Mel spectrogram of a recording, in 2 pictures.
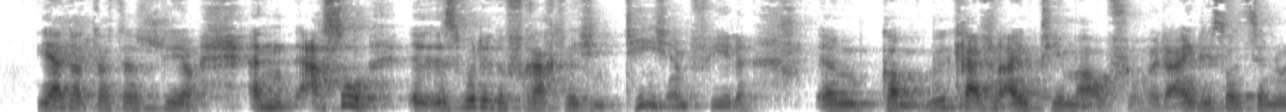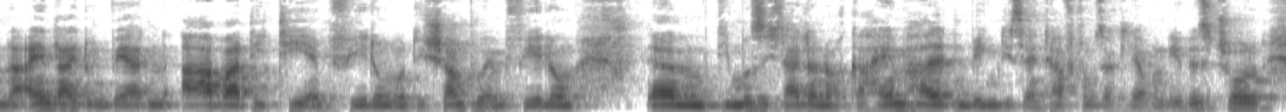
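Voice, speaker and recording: Pitched fairly high, a male voice races along at a very fast pace. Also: ordinary pitch variation. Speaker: insurance broker, podcast host. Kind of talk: casual chat.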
